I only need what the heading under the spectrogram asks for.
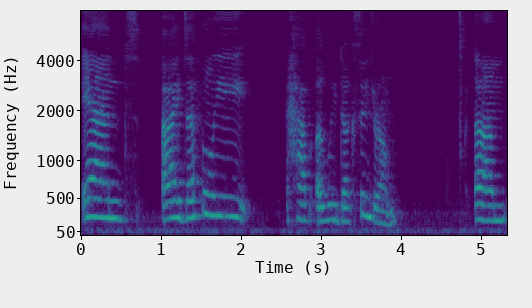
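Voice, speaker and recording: A woman with an American accent, fairly high-pitched and somewhat breathy, with ordinary pitch variation, a very slow pace, and long, frequent pauses. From US South, Atlanta, Georgia. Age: 20s. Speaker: vlogger. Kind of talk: casual personal vlog monologue.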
